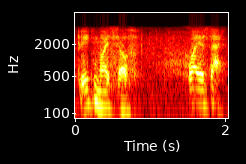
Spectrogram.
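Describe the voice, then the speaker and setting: Actor as haunted trucker on tinny old radio. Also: male voice, medium pitch, normal speed, slight background noise, lightly acted. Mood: groggy, confused. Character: hearty, haunted truck driver telling his nightmare tale. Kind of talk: 1950s radio drama acting, first-person narration. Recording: tinny old radio broadcast, loud music behind.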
